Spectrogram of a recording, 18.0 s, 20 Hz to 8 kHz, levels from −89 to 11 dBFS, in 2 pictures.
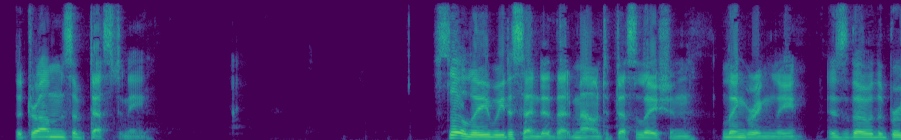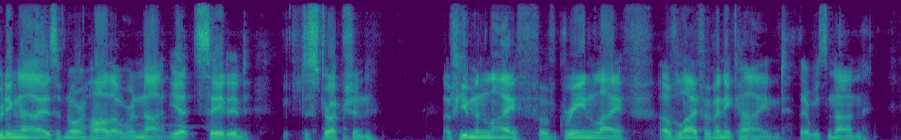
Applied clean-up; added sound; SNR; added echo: neural mask model DeepFilterNet 3.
